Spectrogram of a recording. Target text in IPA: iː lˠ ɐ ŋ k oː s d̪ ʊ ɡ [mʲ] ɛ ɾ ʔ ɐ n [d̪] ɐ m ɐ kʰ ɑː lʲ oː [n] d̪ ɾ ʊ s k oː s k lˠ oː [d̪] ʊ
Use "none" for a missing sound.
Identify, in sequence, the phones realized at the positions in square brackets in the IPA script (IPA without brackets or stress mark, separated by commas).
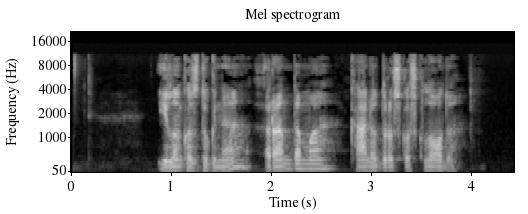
nʲ, d̪, none, d̪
